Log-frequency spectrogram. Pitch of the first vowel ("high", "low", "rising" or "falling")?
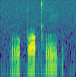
low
